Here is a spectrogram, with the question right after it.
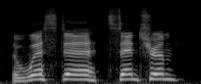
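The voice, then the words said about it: Exaggerated Boston accent. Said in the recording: “is that your Boston accent? It's excellent. It's really. It's great.”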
